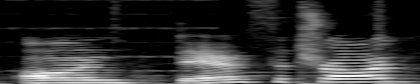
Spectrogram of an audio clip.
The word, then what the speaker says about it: ondansetron: I do not know how to pronounce ondansetron.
